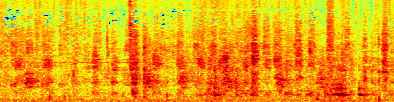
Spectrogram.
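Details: A male Bull Terrier pants in quick, breathy bursts, with a brief soft whimper near the end.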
